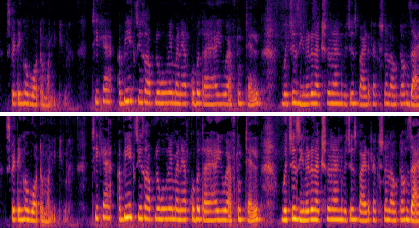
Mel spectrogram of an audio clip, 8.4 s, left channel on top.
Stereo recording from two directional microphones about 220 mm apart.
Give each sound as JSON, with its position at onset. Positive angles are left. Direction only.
{"t": 0.1, "sound": "speech", "side_deg": -35}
